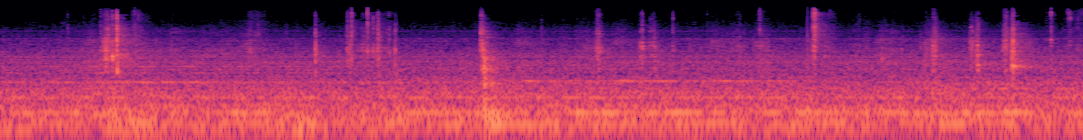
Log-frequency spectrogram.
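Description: Pull-tab lid of a tin of luncheon meat being peeled open and the can handled: a series of sharp metallic clicks and scrapes, the loudest about three and a half seconds in.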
